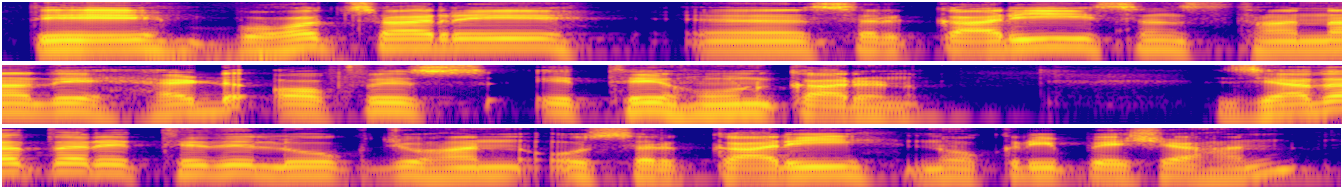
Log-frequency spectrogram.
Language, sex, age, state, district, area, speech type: Punjabi, male, 45-60, Punjab, Patiala, urban, spontaneous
